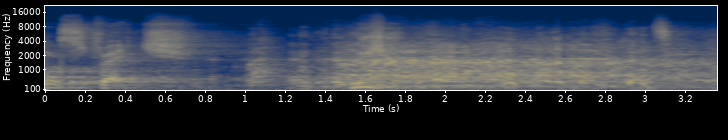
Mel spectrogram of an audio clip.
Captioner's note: laughter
